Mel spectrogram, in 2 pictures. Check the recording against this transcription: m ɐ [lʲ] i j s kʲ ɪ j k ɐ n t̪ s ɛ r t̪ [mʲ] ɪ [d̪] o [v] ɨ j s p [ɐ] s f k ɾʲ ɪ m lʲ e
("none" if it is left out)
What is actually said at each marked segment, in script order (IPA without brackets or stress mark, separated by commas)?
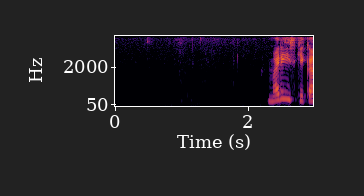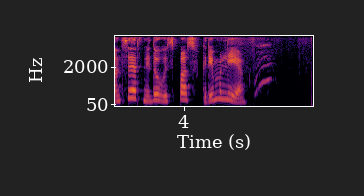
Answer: ɾʲ, mʲ, d̪, v, a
